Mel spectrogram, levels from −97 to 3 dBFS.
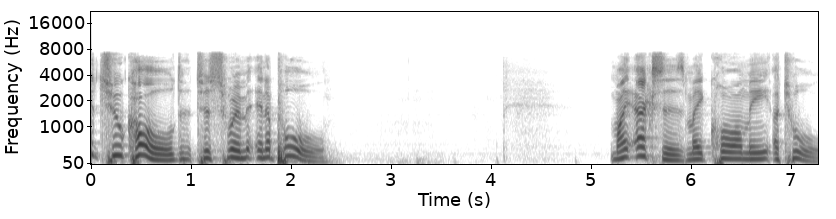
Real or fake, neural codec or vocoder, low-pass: real; none; 7.2 kHz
